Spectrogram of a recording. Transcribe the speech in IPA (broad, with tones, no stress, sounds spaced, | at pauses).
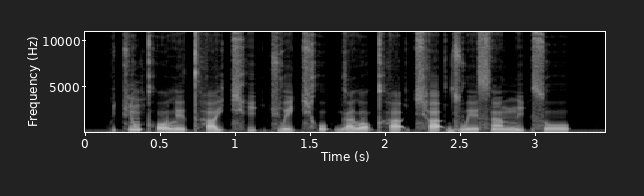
t͡ɕ ɔ̃˦ kʰ ɔ˨˩ l e˧ t̪ʰ a˨˩ j t͡ɕʰ i˦ ʔ t͡ɕ w e˧ t͡ɕʰ o˨ ʔ ɡ a˨˩ l ɔ˥˧ kʰ a˨ ʔ t͡ɕʰ a˦ ʔ d͡z w e˧ s ã˧ n̪ i˦ ʔ s o˧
